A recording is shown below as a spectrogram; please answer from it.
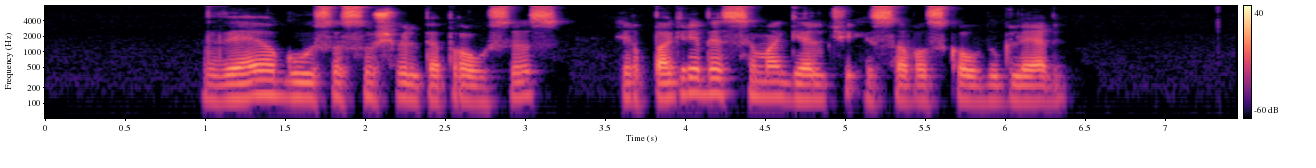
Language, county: Lithuanian, Alytus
